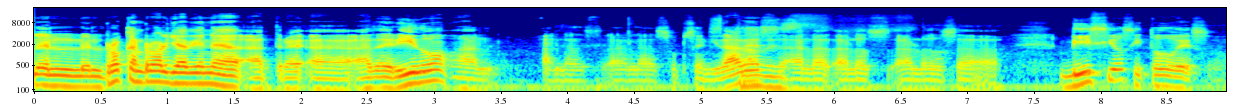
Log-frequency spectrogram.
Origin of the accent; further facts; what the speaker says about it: Nayarit, Mexico; yo soy de Nayarit, so a nosotros nunca nos llegó ese esa revolución de México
